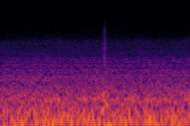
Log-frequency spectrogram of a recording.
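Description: A windscreen wiper swishes once across the glass.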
